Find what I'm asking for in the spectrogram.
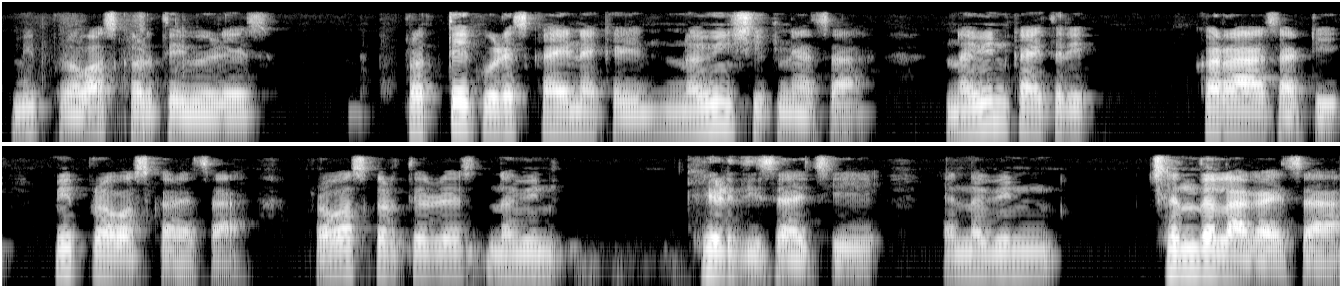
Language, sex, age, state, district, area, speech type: Marathi, male, 30-45, Maharashtra, Yavatmal, urban, spontaneous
